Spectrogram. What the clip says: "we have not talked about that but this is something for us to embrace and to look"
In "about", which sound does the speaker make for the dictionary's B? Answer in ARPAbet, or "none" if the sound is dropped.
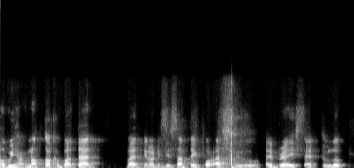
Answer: B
